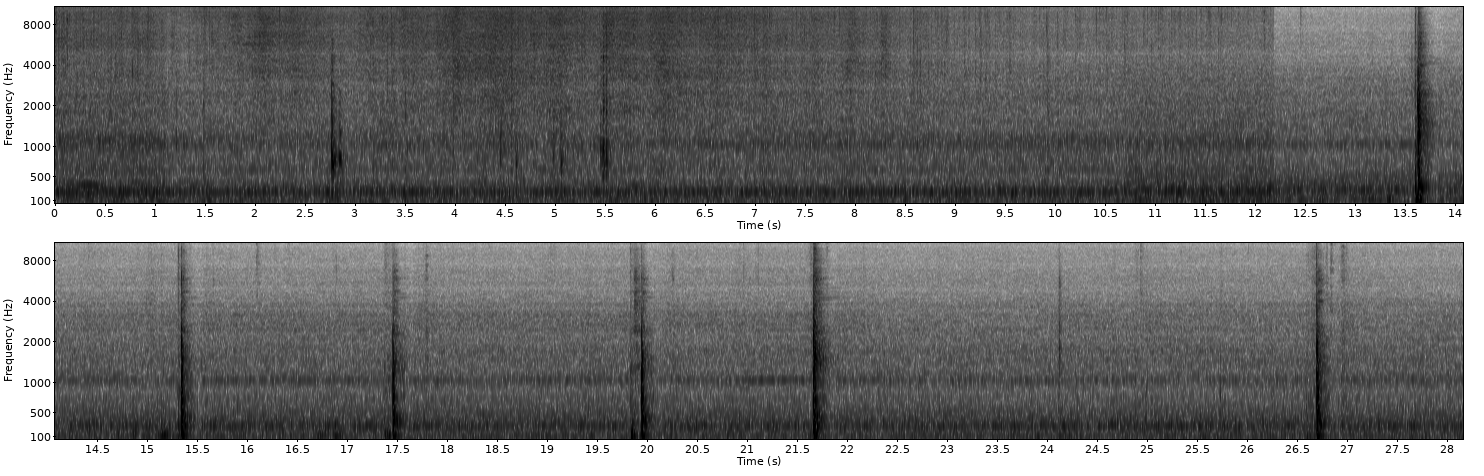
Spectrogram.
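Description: Slice of bread sizzling steadily in a grill pan. About twelve seconds in the sizzle stops and a knife slices king oyster mushrooms on a cutting board: six sharp knocks of the blade reaching the board, about two seconds apart.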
